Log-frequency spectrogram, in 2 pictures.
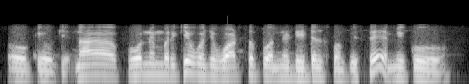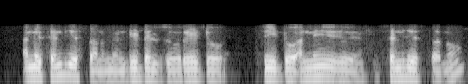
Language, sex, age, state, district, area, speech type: Telugu, male, 30-45, Telangana, Khammam, urban, conversation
